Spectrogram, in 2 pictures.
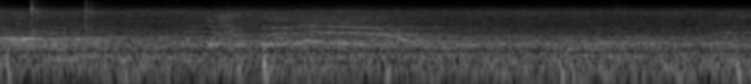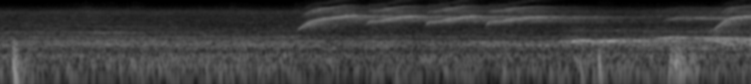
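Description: Steady crowd noise in a large pool hall, then from about seven seconds in a high whistle in a quick run of short rising chirps, two or three a second, followed near the end by one longer rising whistle held high: spectators cheering the swimmers on.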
